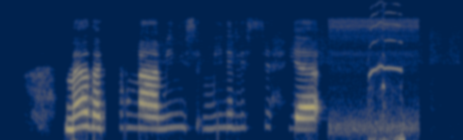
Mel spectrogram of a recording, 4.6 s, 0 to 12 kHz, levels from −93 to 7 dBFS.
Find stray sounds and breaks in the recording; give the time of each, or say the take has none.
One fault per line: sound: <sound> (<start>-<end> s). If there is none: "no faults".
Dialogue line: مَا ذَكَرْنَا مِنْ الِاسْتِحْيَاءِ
sound: squeak (3.7-4.1 s)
